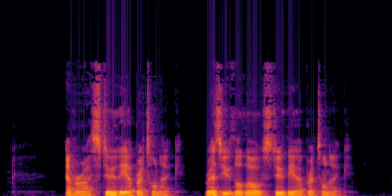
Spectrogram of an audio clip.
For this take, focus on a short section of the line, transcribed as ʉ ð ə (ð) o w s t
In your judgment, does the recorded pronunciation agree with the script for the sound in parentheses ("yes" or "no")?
yes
